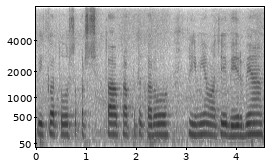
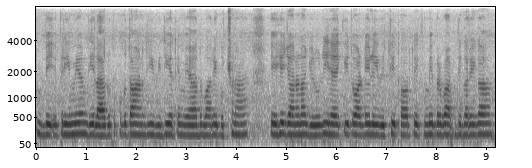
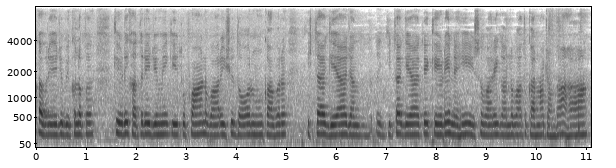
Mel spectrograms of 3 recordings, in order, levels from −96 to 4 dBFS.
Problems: none marked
